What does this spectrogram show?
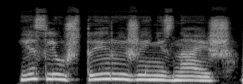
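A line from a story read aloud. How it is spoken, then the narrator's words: Bear's sigh. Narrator (Russian): вздохнул медведь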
